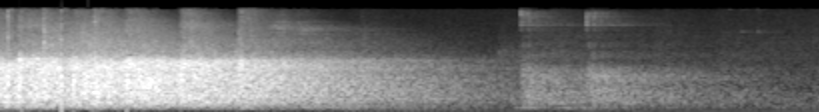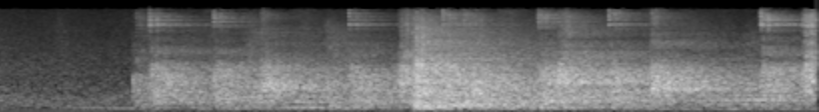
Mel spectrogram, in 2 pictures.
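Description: Table tennis rally in a hall: the celluloid ball clicks off the rubber paddles and the table, starting about six seconds in, at about two hits a second. Before it, a loud wash of noise fades away over the first two or three seconds.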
